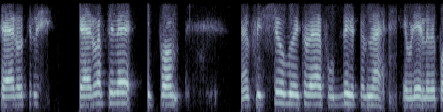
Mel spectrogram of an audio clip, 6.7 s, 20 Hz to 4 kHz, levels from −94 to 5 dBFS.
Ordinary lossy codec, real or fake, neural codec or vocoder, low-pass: none; real; none; 3.6 kHz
